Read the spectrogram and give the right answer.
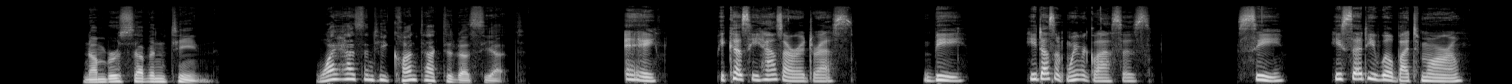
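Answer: C: He said he will by tomorrow.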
